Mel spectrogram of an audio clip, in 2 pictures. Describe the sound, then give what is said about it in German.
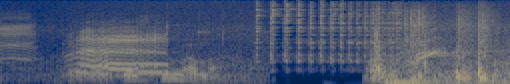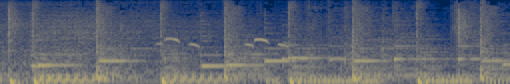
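Heidschnucke ewes and lambs at a Heidschnucke sheep farm in Kreis Paderborn bleat in wavering, quavering calls for the first second or so, then a rapid stuttering pulse gives way to loud music with a heavy bass beat. “Jede Mutter und jedes Lamm erkennt sich am Rufen.”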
